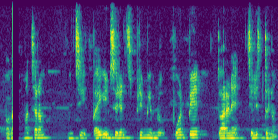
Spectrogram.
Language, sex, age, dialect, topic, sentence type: Telugu, male, 18-24, Central/Coastal, banking, statement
